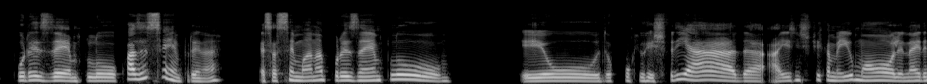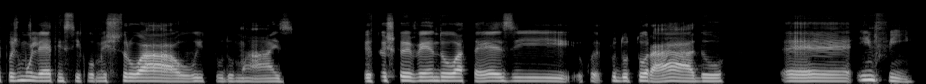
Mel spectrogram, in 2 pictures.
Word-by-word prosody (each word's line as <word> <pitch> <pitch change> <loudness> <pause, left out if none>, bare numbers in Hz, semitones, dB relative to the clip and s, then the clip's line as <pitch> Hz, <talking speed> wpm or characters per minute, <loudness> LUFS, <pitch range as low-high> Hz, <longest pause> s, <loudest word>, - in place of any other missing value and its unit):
Por 185 0 0
exemplo, 170 -3 +2
quase 240 +3 +5
sempre, 165 - 0
né. 180 +8 -4 0.4
Essa 170 - -1
semana, 180 +2 +1
por 200 -1 -5
exemplo, 190 -2 +3 0.7
eu 160 0 +2
eu 150 - -2
tô 155 - -4
um - - -19
pouquinho 165 -2 -6
resfriada, 190 -4 +2
aí 160 - -3
a - - -3
gente 195 +2 -8
fica 210 -2 -5
meio 180 +3 0
mole, 180 -3 +2
né, 170 +1 0
e - - -1
depois 175 0 -3
a - - 0
mulher 165 -3 +1
tem 160 -1 -5
ciclo 155 0 -7
menstrual 155 -3 +1
e 155 - -5
tudo 145 0 -10
o - - -12
mais. 140 -2 -6 0.7
Eu 155 - -1
tô 185 - -11
escrevendo 175 -1 +1
a 170 - +3
tese 160 -2 -2 0.2
co - - -8
para - - -13
o - - -5
doutorado, 155 -2 0 0.6
eh, 155 -1 0
enfim, 170 - -2
165 Hz, 140 wpm, -22 LUFS, 155-185 Hz, 0.7 s, quase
